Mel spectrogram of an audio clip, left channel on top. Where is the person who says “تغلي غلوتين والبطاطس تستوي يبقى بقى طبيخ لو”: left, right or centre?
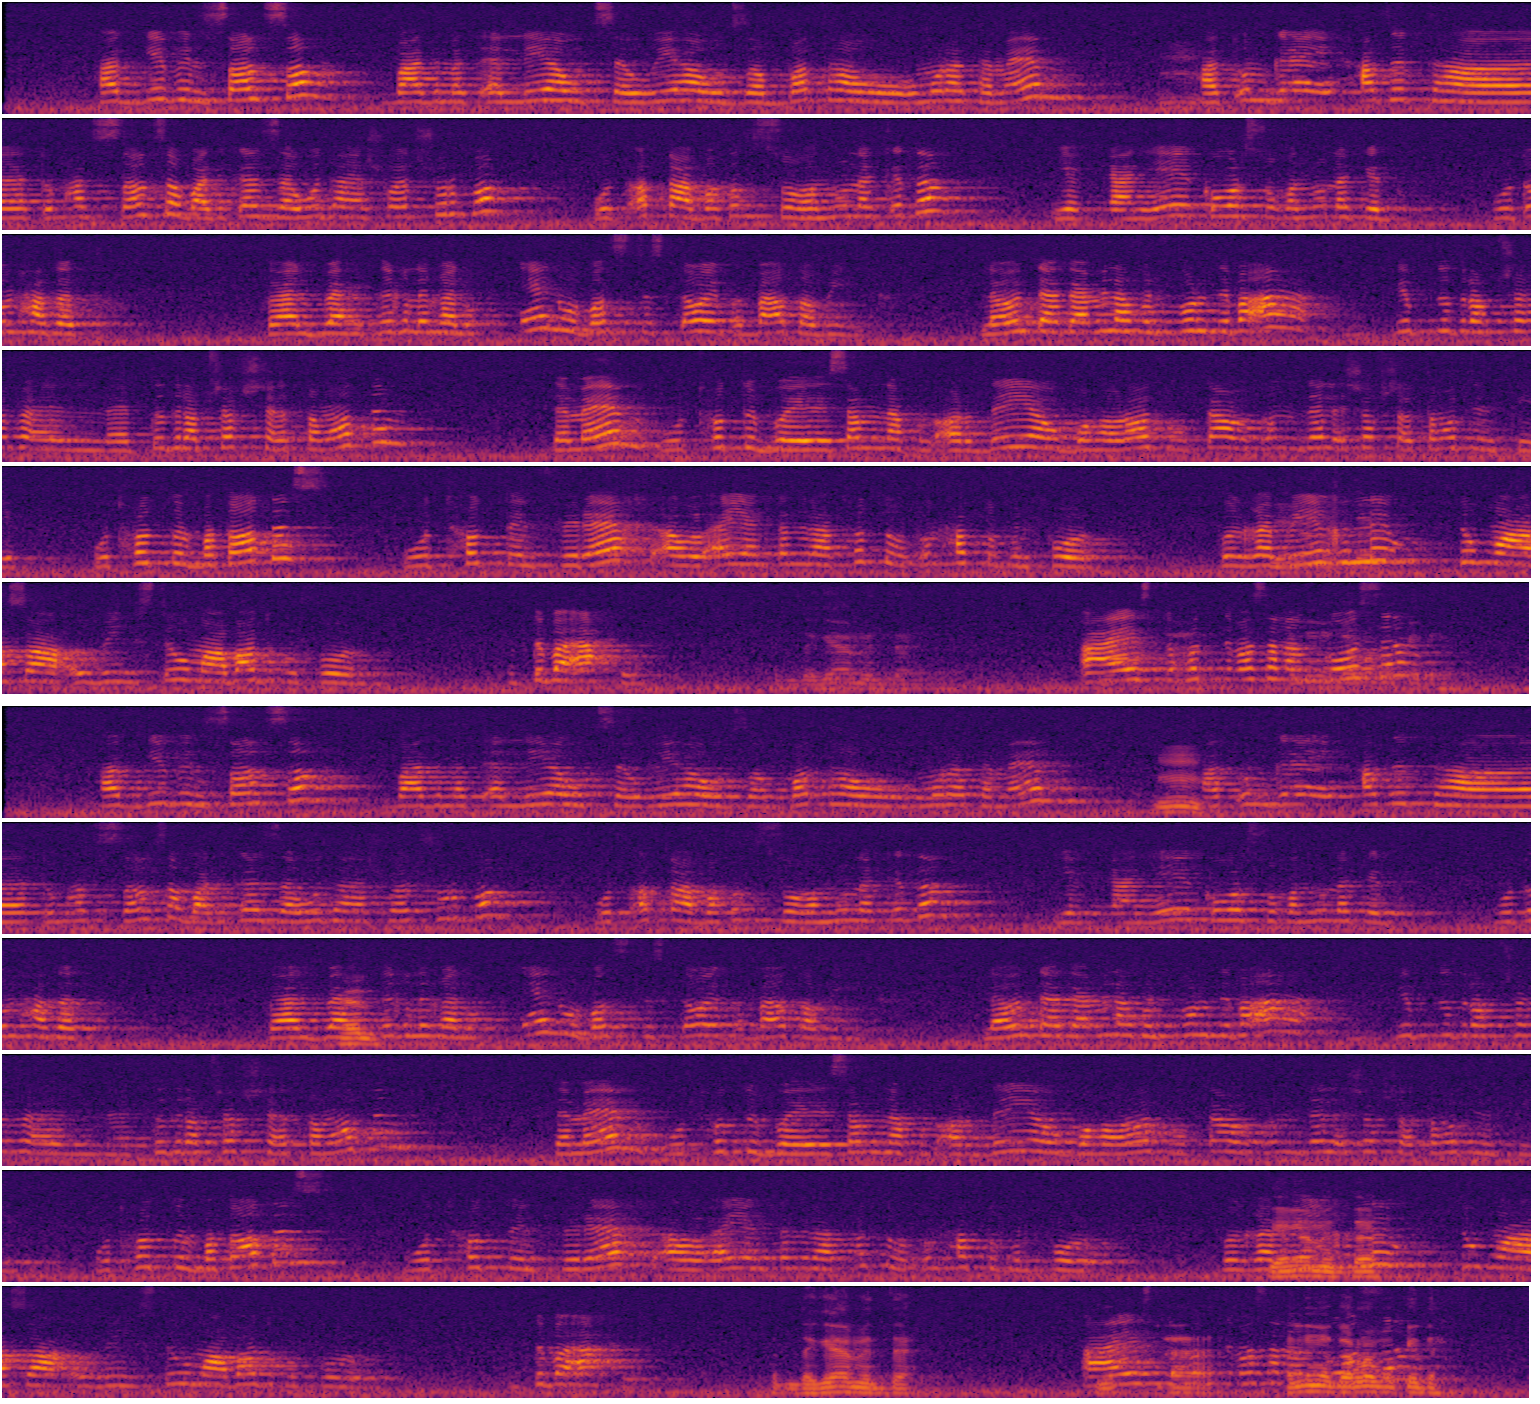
Left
